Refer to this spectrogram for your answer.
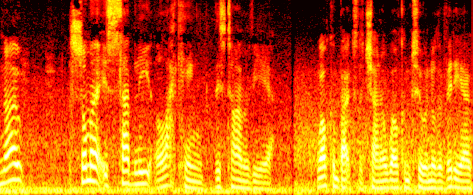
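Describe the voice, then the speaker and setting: This man talks with an English accent at a medium pitch. His intonation is lively and his pace is moderate. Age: 60s. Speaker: canal boat vlogger. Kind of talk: casual vlog. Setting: outdoors on canal towpath. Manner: hesitant, many fillers.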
